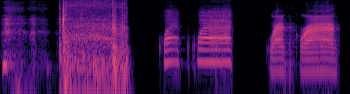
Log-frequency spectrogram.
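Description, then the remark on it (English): Someone imitates a duck with two loud, nasal quacks spoken close up, after a short burst of hissy noise and a moment of silence. “Quack, quack.”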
